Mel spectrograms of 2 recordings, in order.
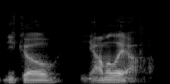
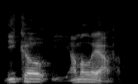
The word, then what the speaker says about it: Nico Iamaleava: I'm very, very bullish on the man, the myth, the legend, Nico Iamaleava. We're going to say it over and over until everybody who listens to this show knows how to say his last name, Nico Iamaleava.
